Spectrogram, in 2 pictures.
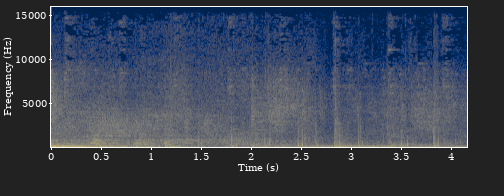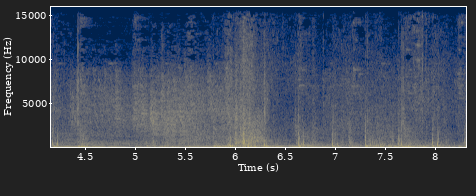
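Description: Footsteps tap on stone floors at a steady pace.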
